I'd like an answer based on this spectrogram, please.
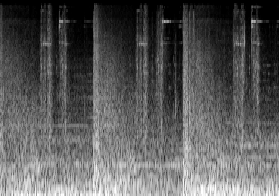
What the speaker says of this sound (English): We're gonna switch to shotgun instead.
